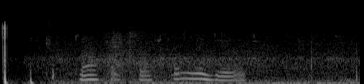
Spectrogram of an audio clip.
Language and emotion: Russian, sad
